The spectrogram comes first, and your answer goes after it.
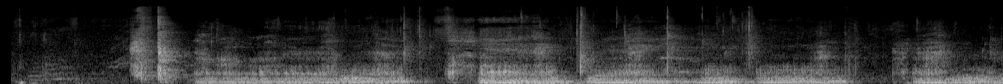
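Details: Caracal eating meat, giving deep rumbling growls in long sustained bouts separated by brief pauses, with a few sharp knocks and handling noises.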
